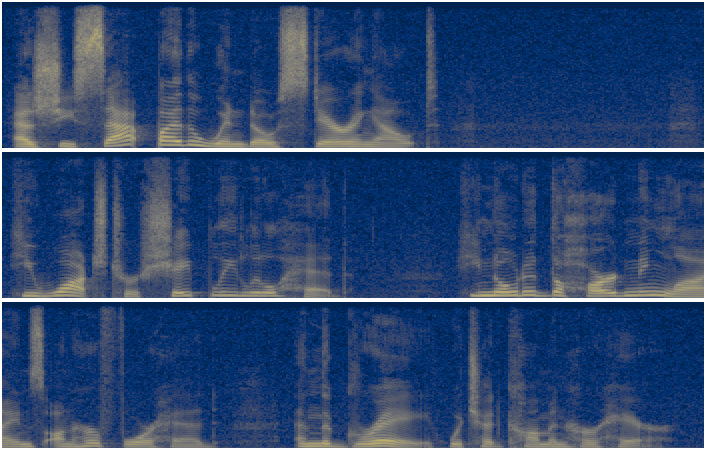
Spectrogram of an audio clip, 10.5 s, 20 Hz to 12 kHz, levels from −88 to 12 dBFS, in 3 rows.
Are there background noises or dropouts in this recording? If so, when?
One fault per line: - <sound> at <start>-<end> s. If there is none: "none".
none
